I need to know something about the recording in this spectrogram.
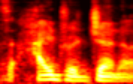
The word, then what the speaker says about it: Hydrajenah: he even announced it hydrogena I'm like that's not wrong that's like I I never really thought about pronouncing it but hydrogena that's how you're supposed to say it but I say Jenna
